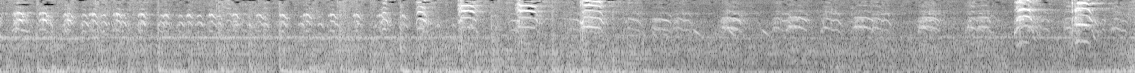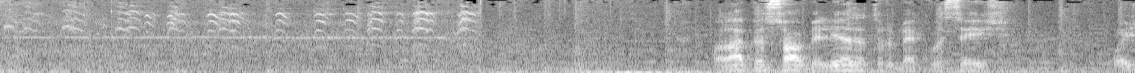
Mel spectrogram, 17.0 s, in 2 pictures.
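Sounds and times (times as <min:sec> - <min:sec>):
birds chirping: 0:00.0 - 0:12.2
harsh bird squawks: 0:00.0 - 0:12.2.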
